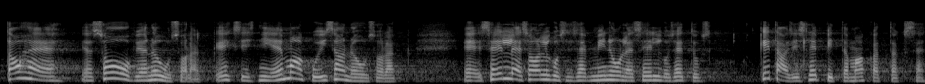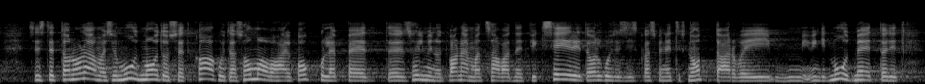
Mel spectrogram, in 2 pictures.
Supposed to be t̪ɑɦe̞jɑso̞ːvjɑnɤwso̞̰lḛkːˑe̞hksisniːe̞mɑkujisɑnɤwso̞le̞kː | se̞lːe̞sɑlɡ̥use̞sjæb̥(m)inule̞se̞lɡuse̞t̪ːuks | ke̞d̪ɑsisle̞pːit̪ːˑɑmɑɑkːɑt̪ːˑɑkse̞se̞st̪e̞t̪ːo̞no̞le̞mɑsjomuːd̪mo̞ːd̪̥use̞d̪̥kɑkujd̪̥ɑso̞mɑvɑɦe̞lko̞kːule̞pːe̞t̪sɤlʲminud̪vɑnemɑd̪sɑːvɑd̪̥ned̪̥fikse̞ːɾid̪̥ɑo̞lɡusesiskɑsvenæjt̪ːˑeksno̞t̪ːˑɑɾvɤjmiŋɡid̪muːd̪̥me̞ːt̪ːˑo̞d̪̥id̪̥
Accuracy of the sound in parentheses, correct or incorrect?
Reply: correct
